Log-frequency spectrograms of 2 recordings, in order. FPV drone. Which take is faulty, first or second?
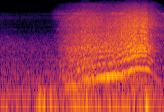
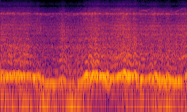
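second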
